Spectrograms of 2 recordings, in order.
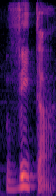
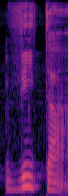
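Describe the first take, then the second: The two takes are said the same way.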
